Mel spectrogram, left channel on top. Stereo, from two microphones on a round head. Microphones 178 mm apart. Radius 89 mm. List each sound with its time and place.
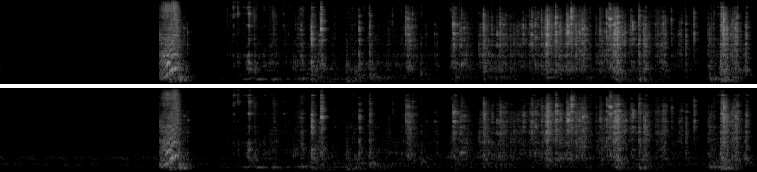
1.6 s a zipper: 15° left (ahead or behind), 0.7 m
